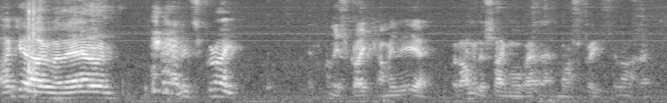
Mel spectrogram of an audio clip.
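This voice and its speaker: A man with an English accent talks at a fairly quick pace in a fairly high pitch, his intonation lively and his loudness swinging widely, with noticeable background noise behind him. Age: 70s. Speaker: wargaming author. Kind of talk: convention speech.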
